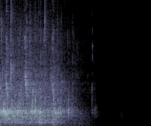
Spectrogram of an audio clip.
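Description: Kitchen tap running into a small bowl of almonds, water splashing as the bowl fills, fading out about halfway through.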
